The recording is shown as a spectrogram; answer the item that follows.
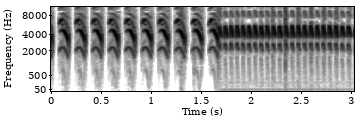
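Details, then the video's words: {'text': "Common linnet in 'limpio' song style, 2021/2022 recording: eight slower, rising-falling chirped notes about five per second, then a switch to a quick, tight trill of short notes. Clean, with nothing else audible."} "PARDILLO LIMPIO"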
